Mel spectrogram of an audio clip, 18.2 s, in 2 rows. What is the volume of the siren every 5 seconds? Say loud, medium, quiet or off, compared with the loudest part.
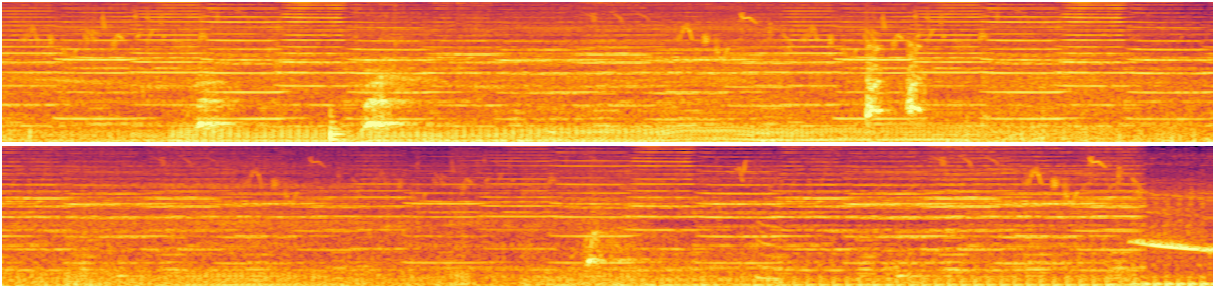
loud, loud, medium, loud.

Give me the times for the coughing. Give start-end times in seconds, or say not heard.
not heard.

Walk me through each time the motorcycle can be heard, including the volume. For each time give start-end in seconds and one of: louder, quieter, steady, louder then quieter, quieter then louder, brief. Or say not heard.
0.0-18.1 quieter.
